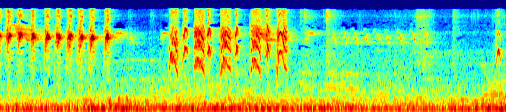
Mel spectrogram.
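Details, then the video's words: Lure song of a crimson sunbird, meant to make untrained birds answer at once: a fast row of about nine high, evenly spaced ticks, then a jumbled burst of sharp, twittering notes over a faint low hum. "pancingan ampuh sogon bahan langsung nyautt"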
